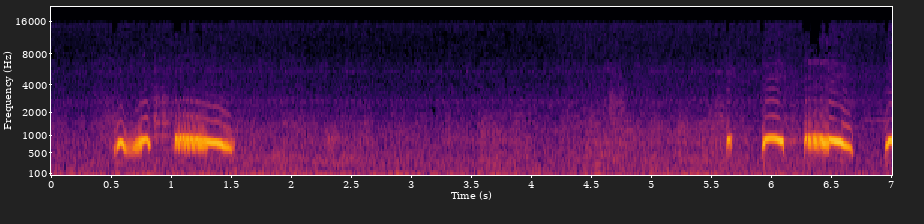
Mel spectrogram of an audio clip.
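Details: Female spotted dove giving coos that stimulate males to call. A wavering double note and a long falling coo, a pause of about four seconds, then a short note, a double coo and another long coo.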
